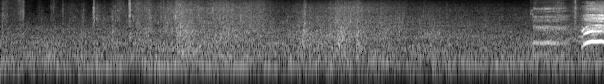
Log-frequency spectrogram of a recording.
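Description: Wind on the microphone over the noise of surf at the shoreline. Near the end a woman's voice breaks in with gasping, rising cries from the shock of the cold water.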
